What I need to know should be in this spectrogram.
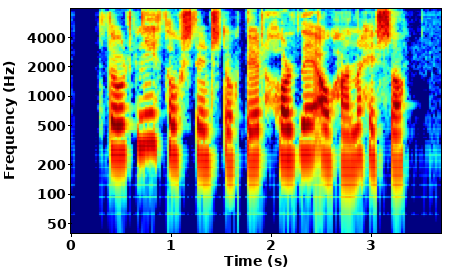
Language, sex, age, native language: Icelandic, female, 14, Icelandic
